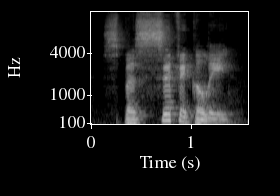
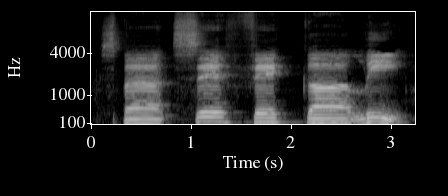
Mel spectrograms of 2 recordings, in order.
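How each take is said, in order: First: Said in the usual way. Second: Specifically drawn out very slowly, every syllable spe-ci-fi-ca-lly given full weight; slow careful model. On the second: Shown as a demonstration. Teacher drilling the word for students, very slow and clear. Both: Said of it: "The first is the adverb form".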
